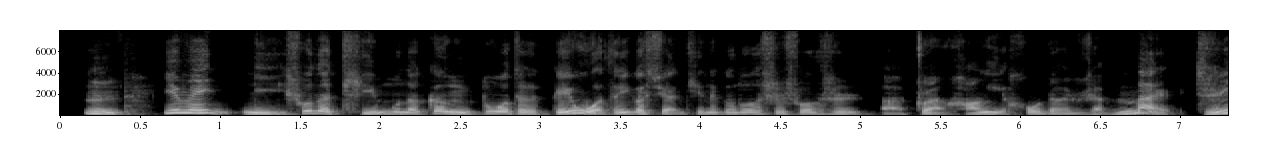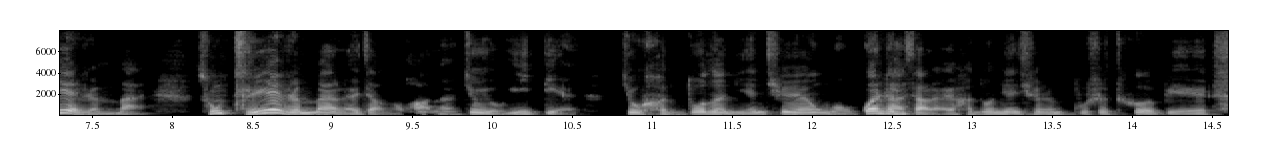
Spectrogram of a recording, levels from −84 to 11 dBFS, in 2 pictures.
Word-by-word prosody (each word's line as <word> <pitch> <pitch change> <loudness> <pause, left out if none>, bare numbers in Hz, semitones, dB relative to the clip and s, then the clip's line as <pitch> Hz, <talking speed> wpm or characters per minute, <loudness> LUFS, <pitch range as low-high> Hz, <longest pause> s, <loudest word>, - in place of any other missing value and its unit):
嗯， 210 -2 +3 0.3
因 270 +2 +5
为 255 -2 +3
你 120 -7 +1
说 220 - 0
的 210 -3 +2
题 120 -9 -5
目 165 +5 -2
呢， 140 -3 0
更 170 -2 +1
多 190 +6 +1
的 170 -3 -1
给 - - +2
我 240 - +6
的 140 - -3
一 - - +3
个 165 +1 +1
选 150 -10 -5
题 130 - -10
呢， 145 +2 -4
更 145 -1 -5
多 150 +1 -2
的 150 - -6
是 140 -2 -8
说 140 +4 -4
的 135 - -11
是， 125 -4 -7
呃， 100 - -8
转 - - -2
行 155 - -2
以 - - -2
后 145 -4 -4
的 105 -3 -6
人 100 0 -10
脉 165 - 0
职 - - 0
业 - - +7
人 - - -6
脉。 - - -8 0.3
从 220 +2 +2
职 240 - +3
业 275 +1 +11
人 135 - +3
脉 125 - +3
来 - - -5
讲 - - -5
的 - - -19
话 - - -6
呢， 95 -1 -12
就 140 +8 0
有 115 -6 -3
一 165 - -2
点， - - -8 0.2
就 - - +1
很 95 - -5
多 170 +8 +2
的 165 - +1
年 105 +5 -4
轻 170 +2 -1
人 145 -1 0
我 95 -8 -7
观 215 +1 +8
察 185 -4 +4
下 160 - +3
来 - - -5
很 115 - -10
多 120 - -3
年 120 -1 -1
轻 120 -1 -7
人 115 +1 -5
不 120 +1 -13
是 130 +2 -7
特 120 - -3
别， 105 +3 -7
140 Hz, 305 characters per minute, -22 LUFS, 115-170 Hz, 0.3 s, 业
